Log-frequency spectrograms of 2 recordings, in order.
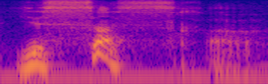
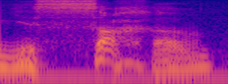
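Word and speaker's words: Issachar: Sin, Sin, Chaf, Resh, which should be read, should be pronounced Yisaschar. But we don't say that. We say Yisachar. There is a silent Sin.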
